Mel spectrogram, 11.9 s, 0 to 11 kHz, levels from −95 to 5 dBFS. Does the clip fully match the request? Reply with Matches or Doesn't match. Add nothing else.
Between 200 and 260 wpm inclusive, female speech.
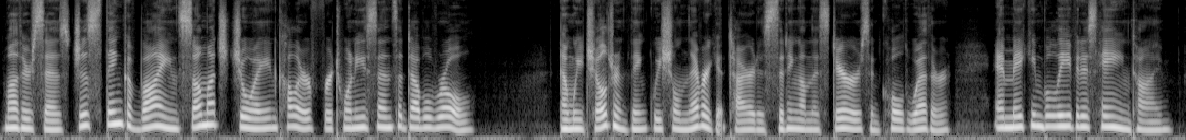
Matches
